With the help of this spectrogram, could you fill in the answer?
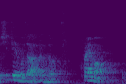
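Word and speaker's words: Cramer: 조금 더 쉽게 해보자라고 해서 크레머 우리 크라메르 공식이라고 책은 돼 있지만 저는 그냥 크레머라고 읽겠습니다.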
